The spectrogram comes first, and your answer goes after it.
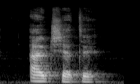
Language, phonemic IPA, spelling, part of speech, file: Dutch, /ˈœy̯tˌsɛtə/, uitzette, verb, Nl-uitzette.ogg
- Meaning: inflection of uitzetten: 1. singular dependent-clause past indicative 2. singular dependent-clause past/present subjunctive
